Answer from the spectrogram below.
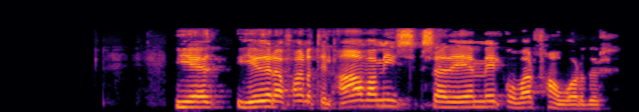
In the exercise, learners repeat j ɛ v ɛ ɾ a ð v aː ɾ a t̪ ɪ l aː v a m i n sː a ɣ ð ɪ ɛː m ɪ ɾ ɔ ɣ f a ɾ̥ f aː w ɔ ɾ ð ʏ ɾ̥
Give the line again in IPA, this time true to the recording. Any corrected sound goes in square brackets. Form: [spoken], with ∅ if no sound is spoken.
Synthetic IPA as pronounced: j ɛ [ɣ] ɛ ɾ a ð [f] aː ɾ a [t̪ʰ] ɪ l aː v a m i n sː a ɣ ð ɪ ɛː m ɪ [l] ɔ ɣ [v] a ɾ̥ f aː w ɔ ɾ ð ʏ ɾ̥

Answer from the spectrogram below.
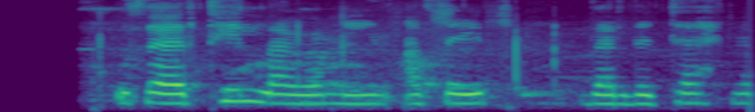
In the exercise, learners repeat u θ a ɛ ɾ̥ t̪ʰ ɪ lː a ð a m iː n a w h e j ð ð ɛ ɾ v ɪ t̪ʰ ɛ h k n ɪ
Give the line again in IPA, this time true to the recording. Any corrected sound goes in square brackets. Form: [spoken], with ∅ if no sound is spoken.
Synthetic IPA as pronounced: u θ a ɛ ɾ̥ t̪ʰ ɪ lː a [ɣ] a m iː n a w [θ] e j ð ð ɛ ɾ [ð] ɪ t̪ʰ ɛ h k n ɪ

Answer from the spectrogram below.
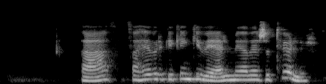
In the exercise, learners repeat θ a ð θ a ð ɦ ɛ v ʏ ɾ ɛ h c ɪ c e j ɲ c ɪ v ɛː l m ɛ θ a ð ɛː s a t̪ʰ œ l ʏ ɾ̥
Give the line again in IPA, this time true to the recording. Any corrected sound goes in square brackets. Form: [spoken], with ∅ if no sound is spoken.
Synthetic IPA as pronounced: θ a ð θ a ð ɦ ɛ v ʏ ɾ ɛ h c ɪ c e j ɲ c ɪ v ɛː l m ɛ [ð] a ð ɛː s a t̪ʰ [œː] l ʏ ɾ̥

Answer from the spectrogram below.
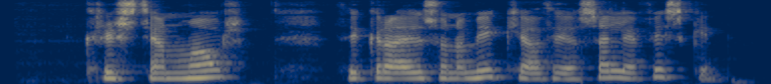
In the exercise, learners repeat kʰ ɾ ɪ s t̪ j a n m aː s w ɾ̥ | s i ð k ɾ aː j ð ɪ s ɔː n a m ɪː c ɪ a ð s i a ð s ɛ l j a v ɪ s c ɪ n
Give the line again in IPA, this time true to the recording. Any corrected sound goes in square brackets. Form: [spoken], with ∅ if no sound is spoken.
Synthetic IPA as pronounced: kʰ ɾ ɪ s t̪ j a n m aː [∅] w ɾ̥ | [θ] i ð k ɾ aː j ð ɪ s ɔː n a m ɪː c ɪ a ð [θ] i a ð s ɛ l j a [f] ɪ s c ɪ n

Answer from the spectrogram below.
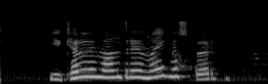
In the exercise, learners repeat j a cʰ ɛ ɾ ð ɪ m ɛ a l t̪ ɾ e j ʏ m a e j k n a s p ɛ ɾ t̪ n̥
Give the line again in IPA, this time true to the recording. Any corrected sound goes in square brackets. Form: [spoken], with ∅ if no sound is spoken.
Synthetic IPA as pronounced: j [ɛ] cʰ ɛ ɾ ð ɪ m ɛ a l t̪ ɾ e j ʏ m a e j k n a s p [œ] ɾ t̪ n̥

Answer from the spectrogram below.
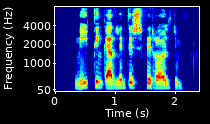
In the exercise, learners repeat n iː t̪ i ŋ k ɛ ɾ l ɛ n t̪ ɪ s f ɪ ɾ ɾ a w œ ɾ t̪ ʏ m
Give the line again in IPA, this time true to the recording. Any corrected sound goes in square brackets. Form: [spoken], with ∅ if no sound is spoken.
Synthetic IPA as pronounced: n iː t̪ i ŋ k ɛ ɾ l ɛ n t̪ ɪ s f ɪ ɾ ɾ a w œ [l] t̪ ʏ m

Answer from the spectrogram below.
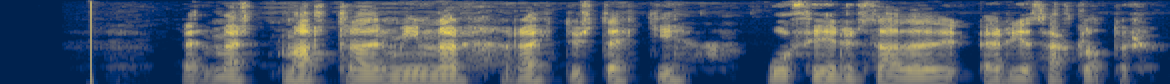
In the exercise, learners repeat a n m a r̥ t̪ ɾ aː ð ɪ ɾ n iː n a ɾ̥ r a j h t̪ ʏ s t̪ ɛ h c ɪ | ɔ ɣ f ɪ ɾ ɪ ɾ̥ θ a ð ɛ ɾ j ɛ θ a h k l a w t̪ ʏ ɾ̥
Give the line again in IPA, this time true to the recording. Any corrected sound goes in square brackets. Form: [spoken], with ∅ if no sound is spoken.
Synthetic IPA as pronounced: [ɛ] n m a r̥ t̪ ɾ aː ð ɪ ɾ [m] iː n a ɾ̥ r a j h t̪ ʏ s t̪ ɛ h c ɪ | ɔ ɣ f ɪ ɾ ɪ ɾ̥ θ a ð ɛ ɾ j ɛ θ a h k l a w t̪ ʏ ɾ̥

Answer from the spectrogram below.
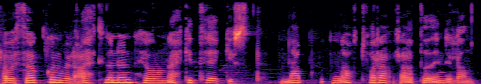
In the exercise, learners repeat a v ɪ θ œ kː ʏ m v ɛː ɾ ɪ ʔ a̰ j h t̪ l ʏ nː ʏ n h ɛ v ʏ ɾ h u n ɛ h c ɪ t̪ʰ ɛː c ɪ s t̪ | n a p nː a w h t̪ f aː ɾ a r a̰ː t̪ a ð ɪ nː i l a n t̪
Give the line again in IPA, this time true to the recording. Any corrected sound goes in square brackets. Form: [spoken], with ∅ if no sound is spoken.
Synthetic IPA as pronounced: a v ɪ θ œ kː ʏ [n] v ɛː ɾ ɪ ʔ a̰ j h t̪ l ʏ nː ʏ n h ɛ v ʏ ɾ h u n ɛ h c ɪ t̪ʰ ɛː c ɪ s t̪ | n a p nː a w h t̪ f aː ɾ a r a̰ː t̪ a ð ɪ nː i l a n t̪

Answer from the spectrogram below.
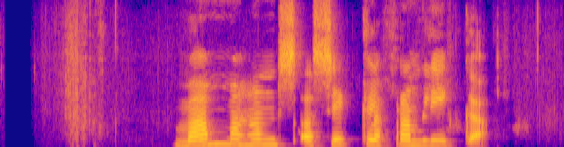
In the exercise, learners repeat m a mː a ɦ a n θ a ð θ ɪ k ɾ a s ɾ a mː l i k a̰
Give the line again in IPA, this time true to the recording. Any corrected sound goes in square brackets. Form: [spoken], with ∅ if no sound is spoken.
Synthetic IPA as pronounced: m a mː a ɦ a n [s] a ð [s] ɪ k [l] a [f] ɾ a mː l [iː] k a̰

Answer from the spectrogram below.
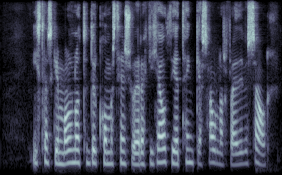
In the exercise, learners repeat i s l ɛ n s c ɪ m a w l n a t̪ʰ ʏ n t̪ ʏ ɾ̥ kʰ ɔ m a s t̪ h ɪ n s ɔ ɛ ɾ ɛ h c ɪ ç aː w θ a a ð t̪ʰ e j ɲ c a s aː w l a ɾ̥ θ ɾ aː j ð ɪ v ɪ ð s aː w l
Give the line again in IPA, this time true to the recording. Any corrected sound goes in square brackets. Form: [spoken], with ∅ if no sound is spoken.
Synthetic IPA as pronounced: i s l ɛ n s c ɪ m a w l n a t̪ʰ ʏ n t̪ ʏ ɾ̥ kʰ [ɔː] m a s t̪ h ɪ n s ɔ ɛ ɾ ɛ h c ɪ ç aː w θ [i] a ð t̪ʰ e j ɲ c a s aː w l a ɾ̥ [f] ɾ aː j ð ɪ v ɪ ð s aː w l

